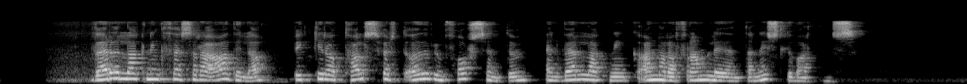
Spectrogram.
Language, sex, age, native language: Icelandic, female, 60-69, Icelandic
